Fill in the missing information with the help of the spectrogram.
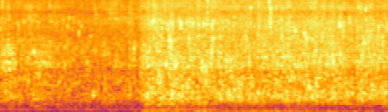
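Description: Shallow creek water running and babbling over a gravel riffle in a steady wash, growing louder about two seconds in.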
